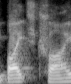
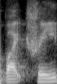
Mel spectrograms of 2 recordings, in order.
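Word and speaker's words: byte trie: more ex exotic ones a bite try or a bite tree depending on your preferred pronunciation and the easiest thing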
